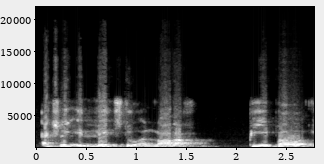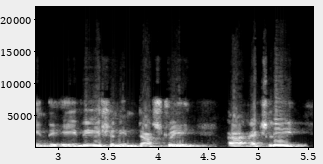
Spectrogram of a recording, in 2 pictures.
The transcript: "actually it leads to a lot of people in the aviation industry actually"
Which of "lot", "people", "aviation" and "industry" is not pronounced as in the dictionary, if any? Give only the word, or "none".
none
